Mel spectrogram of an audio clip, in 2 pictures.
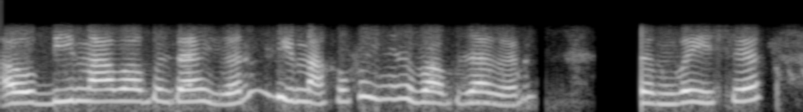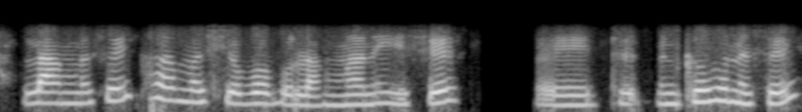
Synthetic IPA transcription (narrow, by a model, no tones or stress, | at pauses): abimababɯzaɡɯnbimakʰɯpʰɯjnikʰɯbabɯzaɡɯn | zɯŋbajiselaŋnasajpʰaɾmasiababɯlaŋnanɯjese | tɾet̚menkʰɯɦɯnɯsaj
